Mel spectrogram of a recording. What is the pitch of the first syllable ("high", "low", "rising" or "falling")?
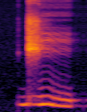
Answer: falling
